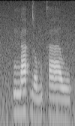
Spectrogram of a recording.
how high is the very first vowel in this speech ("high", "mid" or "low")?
low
